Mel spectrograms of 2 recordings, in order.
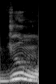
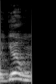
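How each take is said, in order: First: Jung said as "yung", with a u sound; tentative pronunciation. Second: Jung said as "yong", with an o sound; second guess at "Jung", vowel opened to o; alternative pronunciation. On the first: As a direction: try "Jung" with an oo vowel. (pronunciación de Jung como "yung", con u) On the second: (pronunciación de Jung como "yong", con o) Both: Shown as a demonstration. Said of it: "no sé cómo se pronuncian".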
